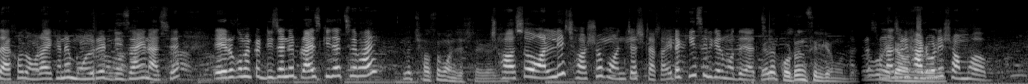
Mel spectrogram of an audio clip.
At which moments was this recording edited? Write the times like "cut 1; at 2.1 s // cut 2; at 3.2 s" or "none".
cut 1; at 8.7 s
